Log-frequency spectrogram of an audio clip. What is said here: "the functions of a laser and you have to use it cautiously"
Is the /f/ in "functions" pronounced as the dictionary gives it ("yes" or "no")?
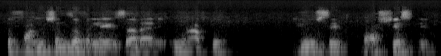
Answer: yes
